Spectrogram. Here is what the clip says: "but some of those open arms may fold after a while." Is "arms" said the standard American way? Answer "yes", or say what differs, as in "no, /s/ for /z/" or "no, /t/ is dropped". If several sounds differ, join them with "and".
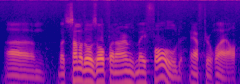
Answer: yes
